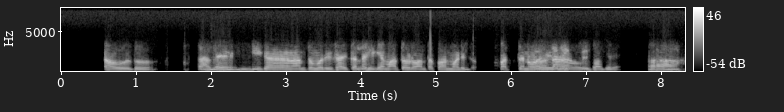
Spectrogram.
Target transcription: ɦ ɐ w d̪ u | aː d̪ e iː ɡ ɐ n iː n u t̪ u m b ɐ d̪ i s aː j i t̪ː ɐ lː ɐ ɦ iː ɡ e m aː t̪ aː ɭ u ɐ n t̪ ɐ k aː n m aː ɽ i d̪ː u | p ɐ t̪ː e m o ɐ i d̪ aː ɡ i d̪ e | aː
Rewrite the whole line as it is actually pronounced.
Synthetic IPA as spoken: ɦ ɐ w d̪ u | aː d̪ e iː ɡ ɐ n aː n u t̪ u m b ɐ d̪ i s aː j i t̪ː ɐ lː ɐ ɦ iː ɡ e m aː t̪ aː ɽ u ɐ n t̪ ɐ k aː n m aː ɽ i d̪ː u | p ɐ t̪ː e n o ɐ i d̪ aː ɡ i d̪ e | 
